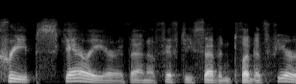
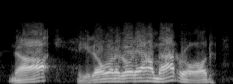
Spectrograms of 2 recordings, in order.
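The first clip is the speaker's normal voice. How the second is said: put-on fully committed, immersive Maine accent; 4 semitones higher than usual. Telling how he cracks up his kid on the phone, in Gwynne's Maine accent. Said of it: "does completely immersive Maine accent".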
